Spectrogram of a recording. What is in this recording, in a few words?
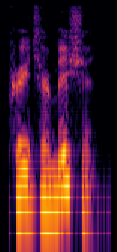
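"pretermission", British English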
